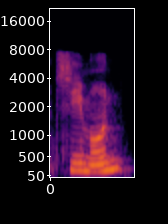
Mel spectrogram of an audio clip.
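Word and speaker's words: Keemun: This is the Kimun or Timun, if you use the Chinese pronunciation.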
